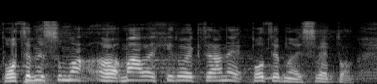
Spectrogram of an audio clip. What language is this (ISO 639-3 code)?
srp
